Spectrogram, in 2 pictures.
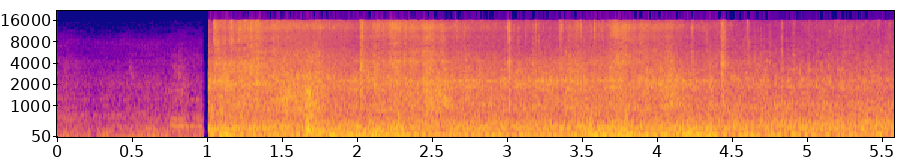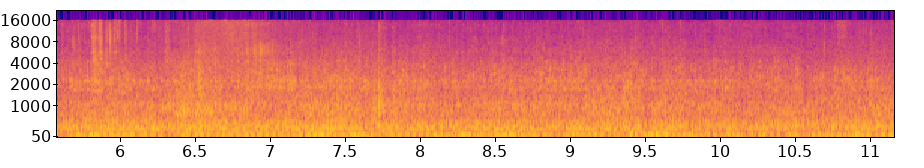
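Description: A concrete mixer runs with a loud, steady rumble.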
